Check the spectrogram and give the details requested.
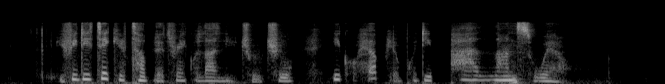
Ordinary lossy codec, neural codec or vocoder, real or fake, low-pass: none; codec, 16 kHz, 0.5 kbps, X-Codec, HuBERT features, trained on LibriSpeech; fake; 7.2 kHz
